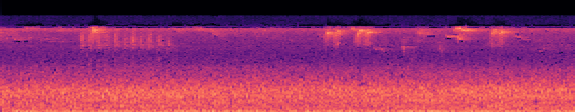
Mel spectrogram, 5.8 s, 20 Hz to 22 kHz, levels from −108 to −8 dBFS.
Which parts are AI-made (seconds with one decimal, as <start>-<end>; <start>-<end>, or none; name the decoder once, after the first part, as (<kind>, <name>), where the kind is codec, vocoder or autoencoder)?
3.0-3.8 (vocoder, Vocos); 4.2-5.8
